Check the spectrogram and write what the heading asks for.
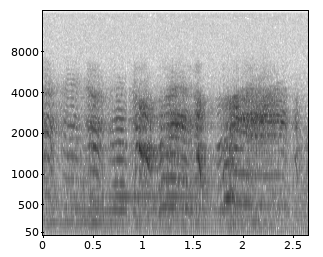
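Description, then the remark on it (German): A newborn test-tube baby cries just after its filmed birth, in high-pitched wails, several strained bursts running almost continuously with brief catches of breath between them, loud and alone. “der Arzt Patrick Steptoe freut sich über den guten, gesunden Schrei des neuen Babys”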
